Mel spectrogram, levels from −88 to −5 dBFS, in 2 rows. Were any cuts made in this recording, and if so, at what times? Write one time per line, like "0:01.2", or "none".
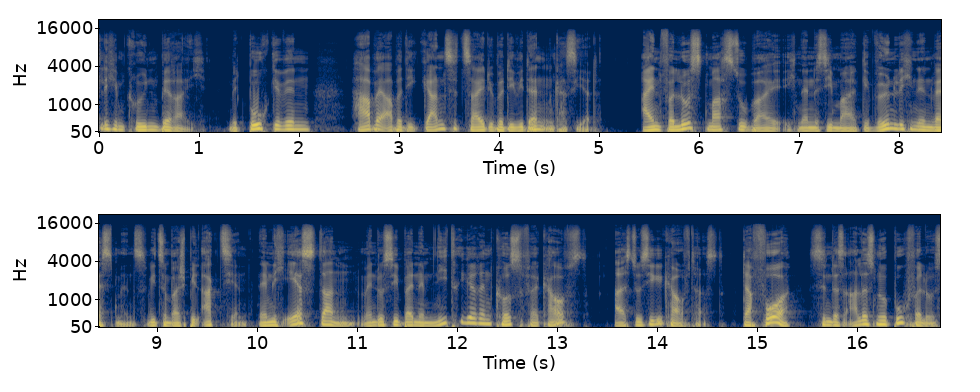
0:05.3
0:14.8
